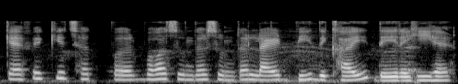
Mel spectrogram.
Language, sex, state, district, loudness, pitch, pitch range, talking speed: Hindi, female, Uttar Pradesh, Lalitpur, -15 LUFS, 220 Hz, 195-235 Hz, 155 wpm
